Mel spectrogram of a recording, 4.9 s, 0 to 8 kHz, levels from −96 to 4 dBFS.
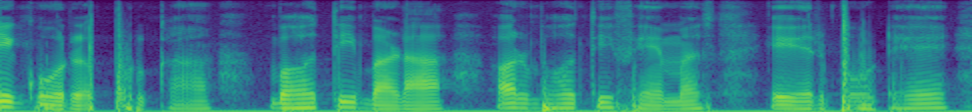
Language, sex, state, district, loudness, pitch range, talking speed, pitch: Bhojpuri, male, Uttar Pradesh, Gorakhpur, -19 LUFS, 100-125 Hz, 150 wpm, 105 Hz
